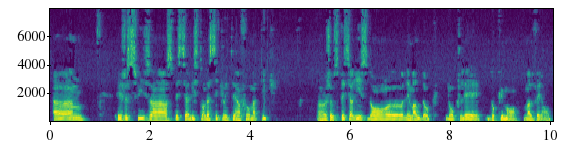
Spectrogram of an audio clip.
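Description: A man's voice: lowish voice, fairly even intonation, measured pace, a little mellow, slightly rough, low-quality recording. A Flemish man, a native Dutch speaker with a Flemish accent, explaining as an expert guest and often searching for words. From Flanders, Belgium. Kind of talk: explanatory interview talk.

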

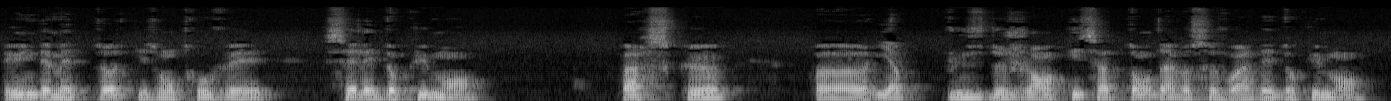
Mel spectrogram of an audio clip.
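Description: A man from Flanders explains things as a guest expert, with a Flemish accent from his native Dutch. His voice is fairly low and husky, and he feels his way through sentences. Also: moderate pace, darkish tone. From Flanders, Belgium. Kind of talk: explanatory interview talk.

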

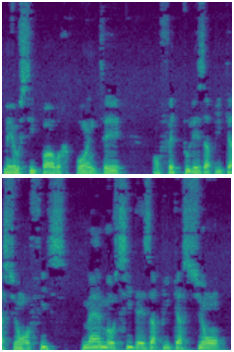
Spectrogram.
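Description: A man's voice: fairly low pitch, flat delivery, measured pace, a little mellow, breathy edge. A Flemish man, a native Dutch speaker with a Flemish accent, explaining as an expert guest and often searching for words. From Flanders, Belgium. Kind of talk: explanatory interview talk.

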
